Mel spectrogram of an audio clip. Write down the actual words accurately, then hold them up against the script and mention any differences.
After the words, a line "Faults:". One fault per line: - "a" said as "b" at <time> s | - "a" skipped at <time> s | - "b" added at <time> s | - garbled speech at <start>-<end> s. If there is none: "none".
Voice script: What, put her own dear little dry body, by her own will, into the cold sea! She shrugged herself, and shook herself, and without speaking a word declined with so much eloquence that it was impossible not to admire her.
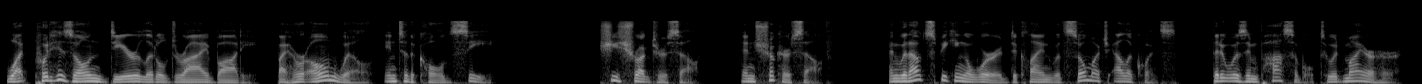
What, put his own dear little dry body, by her own will, into the cold sea! She shrugged herself, and shook herself, and without speaking a word declined with so much eloquence that it was impossible to admire her.
Faults:
- "her" said as "his" at 0.5 s
- "not" skipped at 13.2 s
